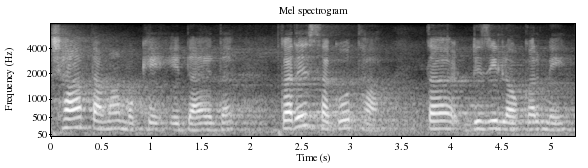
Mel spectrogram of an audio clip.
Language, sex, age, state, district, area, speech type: Sindhi, female, 45-60, Rajasthan, Ajmer, urban, read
